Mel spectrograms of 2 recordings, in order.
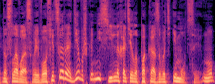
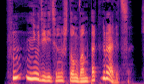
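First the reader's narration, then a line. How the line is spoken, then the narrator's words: Giggling. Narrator (Russian): хихикнула шатаночка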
